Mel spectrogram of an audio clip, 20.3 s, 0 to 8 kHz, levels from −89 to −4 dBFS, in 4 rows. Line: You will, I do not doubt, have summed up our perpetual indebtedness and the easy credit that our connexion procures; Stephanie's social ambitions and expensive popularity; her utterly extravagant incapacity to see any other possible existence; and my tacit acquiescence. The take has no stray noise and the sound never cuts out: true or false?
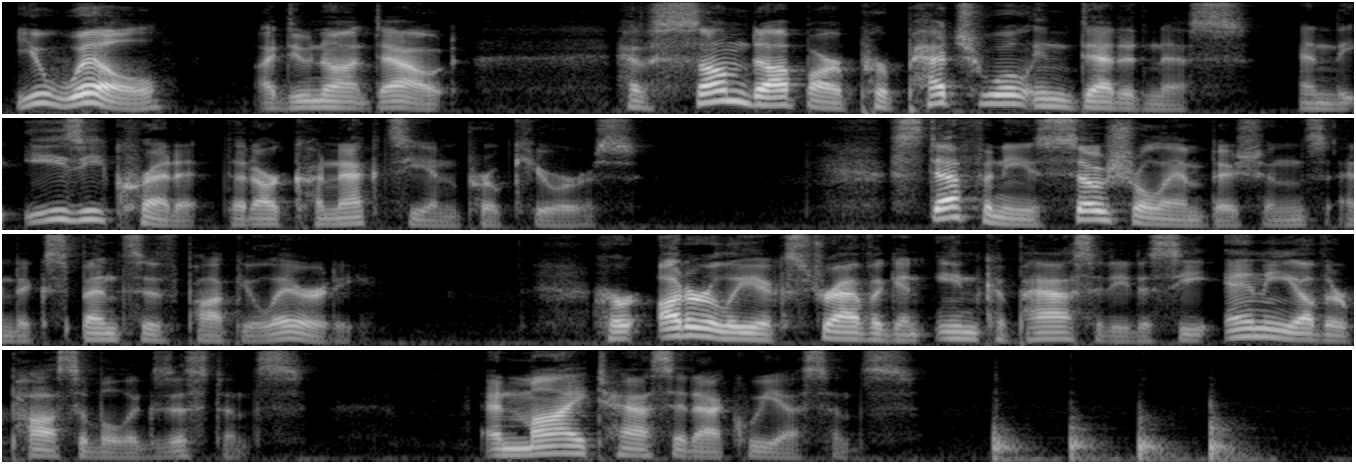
false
